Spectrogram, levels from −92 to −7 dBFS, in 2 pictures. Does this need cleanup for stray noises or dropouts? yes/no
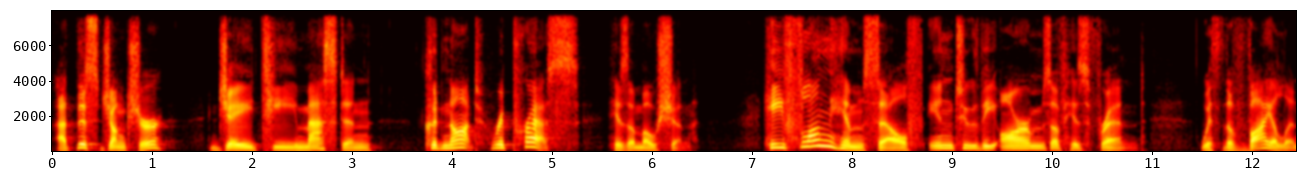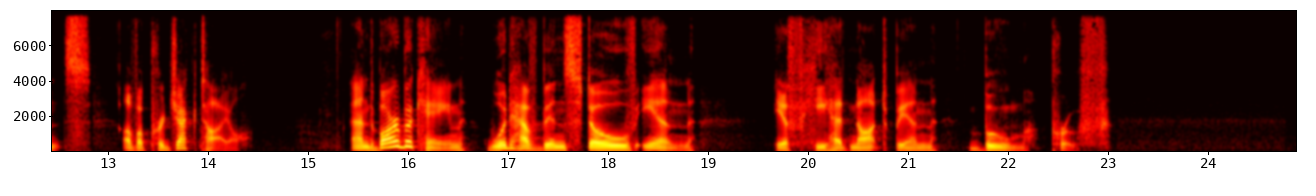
no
